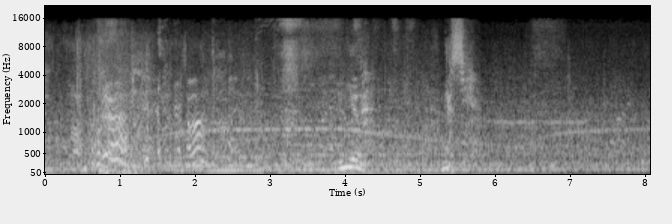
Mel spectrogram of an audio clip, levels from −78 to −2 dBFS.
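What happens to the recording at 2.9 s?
At 2.87 to 2.89 s there are chunks out of order. One short chunk of audio, about 11.6 ms long, arrived late and plays one chunk after where it belongs. No audio is lost, only swapped. That swap creates three hard joins within about 23 ms. They are heard as a brief jumbled blip right at that moment.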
